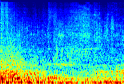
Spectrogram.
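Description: Incendio fire spell cast in Hogwarts Legacy, a loud, full low boom with a sustained rumbling burst that holds steady for over a second, with no voices.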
